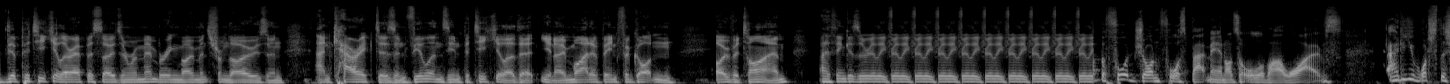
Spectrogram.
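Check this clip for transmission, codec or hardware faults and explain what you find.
One fault is present in the speech. Broken-record loop, 8.92 to 10.93 s: after "think is a really", a 0.23 s fragment repeats nine times back to back, likely from a stalled player or stream resending its last buffered piece. The two seconds of speech it replaces are lost, heard as a rapid mechanical stutter.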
